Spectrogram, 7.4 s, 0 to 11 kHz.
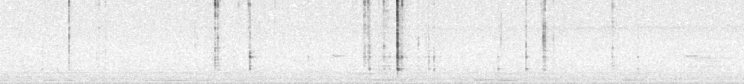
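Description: Small clicks and taps of a die-cast metal and plastic Hot Wheels '55 Chevy Bel Air Gasser being turned over in the fingers, with one sharper click about four seconds in, over a steady low hum.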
